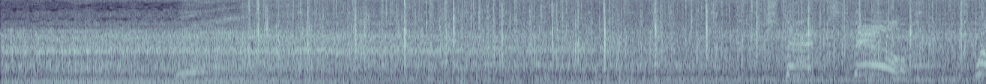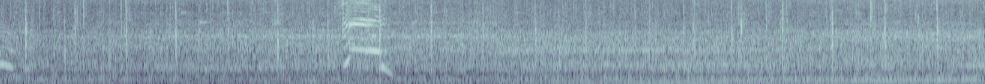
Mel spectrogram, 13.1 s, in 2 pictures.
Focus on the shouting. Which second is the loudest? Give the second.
9 s.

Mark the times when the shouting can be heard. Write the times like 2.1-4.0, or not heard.
1.1-1.9, 5.1-6.8, 8.8-9.2.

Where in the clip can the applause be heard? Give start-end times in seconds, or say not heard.
1.6-13.1.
